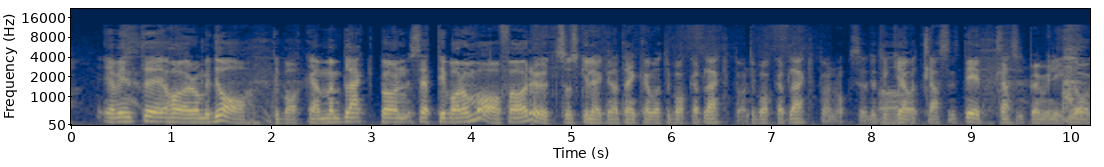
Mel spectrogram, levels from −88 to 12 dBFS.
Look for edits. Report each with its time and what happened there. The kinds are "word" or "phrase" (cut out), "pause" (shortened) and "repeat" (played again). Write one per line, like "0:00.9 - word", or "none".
0:06.8 - repeat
